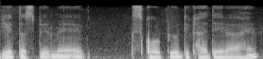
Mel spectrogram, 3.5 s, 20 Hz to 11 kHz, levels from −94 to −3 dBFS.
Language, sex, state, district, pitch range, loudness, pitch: Hindi, male, Arunachal Pradesh, Papum Pare, 90-95 Hz, -19 LUFS, 90 Hz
